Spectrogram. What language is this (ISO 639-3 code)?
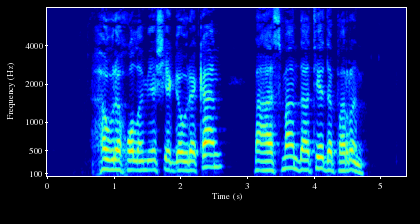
ckb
